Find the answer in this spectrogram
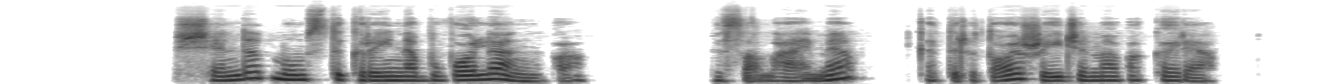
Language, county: Lithuanian, Kaunas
